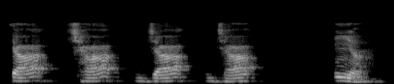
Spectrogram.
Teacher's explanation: इन 5 वर्णों का उच्चारण हम तालु के द्वारा करते हैं, इसीलिए इसका उच्चारण स्थान तालु को माना गया है। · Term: चवर्ग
